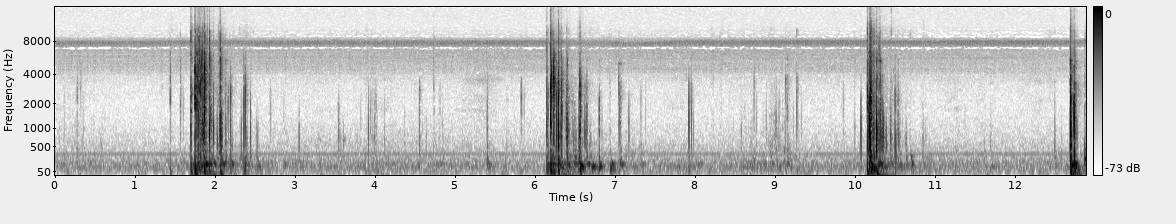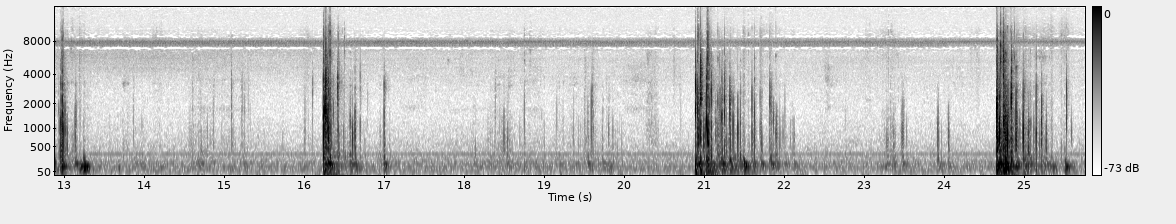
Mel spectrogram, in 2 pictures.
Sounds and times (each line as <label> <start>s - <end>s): dropping them on a rock pile 1.4s - 2.7s
dropping them on a rock pile 3.5s - 8.0s
dropping them on a rock pile 8.6s - 9.4s
dropping them on a rock pile 10.0s - 10.9s
dropping them on a rock pile 12.6s - 14.0s
dropping them on a rock pile 14.6s - 15.4s
dropping them on a rock pile 16.0s - 17.1s
dropping them on a rock pile 18.3s - 20.0s
dropping them on a rock pile 20.9s - 22.2s
dropping them on a rock pile 23.2s - 25.7s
